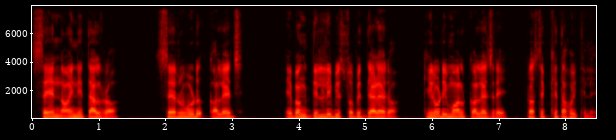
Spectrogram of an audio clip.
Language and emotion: Odia, neutral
